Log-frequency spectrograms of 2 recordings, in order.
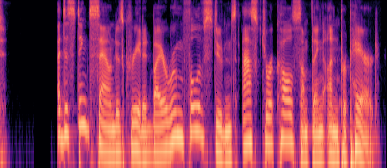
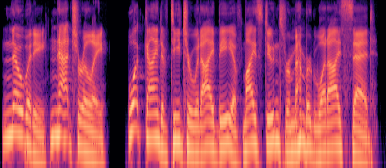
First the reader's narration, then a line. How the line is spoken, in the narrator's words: laughed uproariously at his own wit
